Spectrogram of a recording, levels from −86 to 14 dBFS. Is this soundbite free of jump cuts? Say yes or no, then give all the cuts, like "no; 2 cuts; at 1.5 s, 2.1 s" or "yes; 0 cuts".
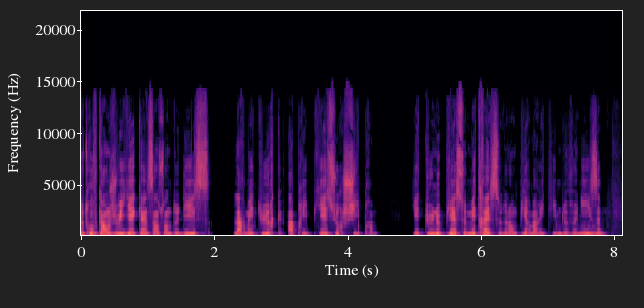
yes; 0 cuts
